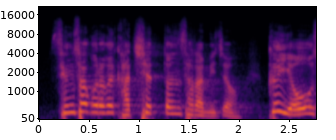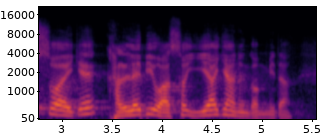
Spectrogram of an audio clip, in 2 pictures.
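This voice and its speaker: A man talks at a fairly quick pace in a high-pitched voice with very wide pitch swings. The recording is very clean, with a silent background. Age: middle-aged. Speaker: pastor. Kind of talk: sermon. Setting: church.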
